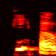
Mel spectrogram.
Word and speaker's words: Pippo: I'm pronouncing it, or is it Pippo? Pippo, nice.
